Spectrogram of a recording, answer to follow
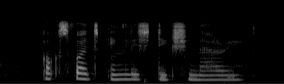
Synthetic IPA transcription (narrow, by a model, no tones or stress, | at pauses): ɔksfɔdiŋɡliʃd̥ikʰʃɔnari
